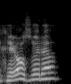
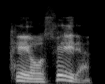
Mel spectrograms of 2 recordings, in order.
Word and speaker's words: geósfera: Tengo su aval, joven, y su permiso de llamarle en clase geósfera, tildada en la O, al menos fonéticamente. Espero que sí. ¿Ah? Aunque dice la RAE que se escribe sin tilde. Geosfera. No sé, me suena medio raro, ¿no? La geosfera, parece otra palabra. Ya. No, no, yo me quedo en geósfera.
